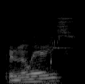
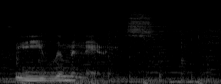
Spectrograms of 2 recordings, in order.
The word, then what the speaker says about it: preliminaries: There's no reason to do the premier premillaries. I don't think that's how you say it. Preliminaries. That's it.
